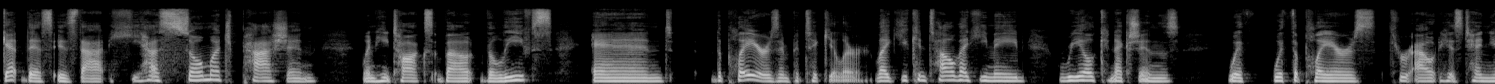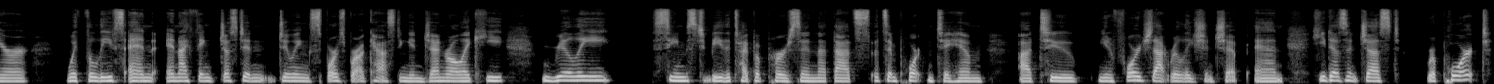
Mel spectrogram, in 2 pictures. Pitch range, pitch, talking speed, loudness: 150-175 Hz, 160 Hz, 155 wpm, -19 LUFS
